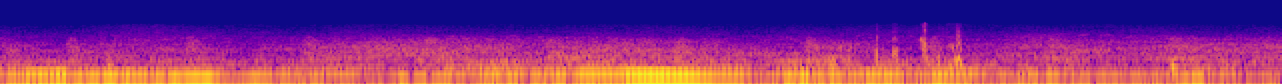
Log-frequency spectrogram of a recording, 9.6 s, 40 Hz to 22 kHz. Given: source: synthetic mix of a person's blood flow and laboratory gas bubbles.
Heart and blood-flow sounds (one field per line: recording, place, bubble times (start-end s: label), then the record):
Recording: Doppler ultrasound of blood flow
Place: subclavian vein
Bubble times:
6.54-6.61 s: bubbles
6.66-6.83 s: bubbles
6.88-7.25 s: bubbles
From the record:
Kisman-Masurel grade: 211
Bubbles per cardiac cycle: several, 3 to 8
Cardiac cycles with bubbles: 1 to 10%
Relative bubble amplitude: barely perceptible (0.100 to 0.250)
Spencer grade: 1 (occasional bubble signal discernible with the cardiac motion signal, with majority of cardiac periods free of bubbles)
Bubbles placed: anywhere in the cardiac cycle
